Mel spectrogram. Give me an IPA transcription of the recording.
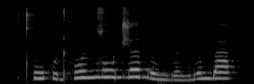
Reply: t̪ʰ ũ˨ f u˩ ɖ h õː˦ ɳ n z o˦ d͡ʒ ɜ˥ b ɵ˨ y̯ m b ɵ˩ ɳ m b ɵ˦ m b a˦

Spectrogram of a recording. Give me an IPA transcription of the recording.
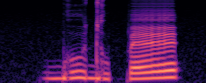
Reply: ɡ͡b o̤ d ṳ p æ

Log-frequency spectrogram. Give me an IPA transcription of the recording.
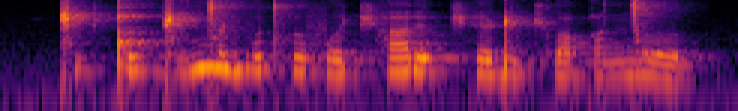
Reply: ǁ i t͡ʃ ǃ u o̯ ɡ͡ǁ ɤ ŋ͡ǀ ɤ ɳ b o tʰ ɤ f ɤ t͡ʃʰ a ɾ e ʔ t͡ʃʰ e ɖ i t͡ʃʰ o q a ŋ͡ǀ ɤ

